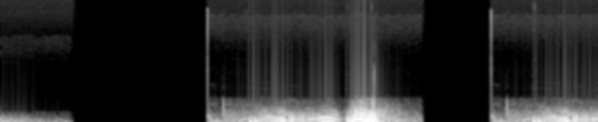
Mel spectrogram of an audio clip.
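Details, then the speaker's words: Real-life rhonchi played slowed and then at real time: continuous low-pitched snoring, gurgling sounds on both inspiration and expiration, associated with secretions. "in summary ronkai are continuous low pitch snoring sounds they occur during inspiration and expiration since these sounds are associated with the presence of secretions coughing can be effective in clearing them"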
